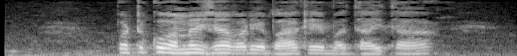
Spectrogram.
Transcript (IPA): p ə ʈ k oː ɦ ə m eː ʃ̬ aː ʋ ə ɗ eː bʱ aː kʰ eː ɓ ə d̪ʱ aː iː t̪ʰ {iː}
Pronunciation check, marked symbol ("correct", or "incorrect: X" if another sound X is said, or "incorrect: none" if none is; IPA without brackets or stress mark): incorrect: aː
